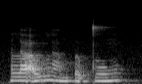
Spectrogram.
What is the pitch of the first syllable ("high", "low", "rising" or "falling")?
rising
